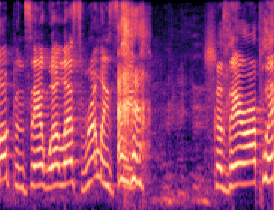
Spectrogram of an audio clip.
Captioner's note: chuckles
